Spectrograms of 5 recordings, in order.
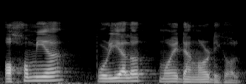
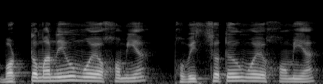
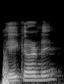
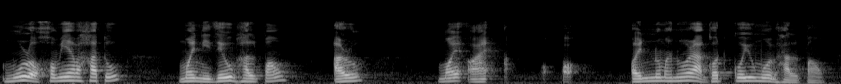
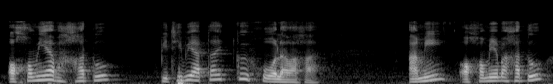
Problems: background sounds at intervals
